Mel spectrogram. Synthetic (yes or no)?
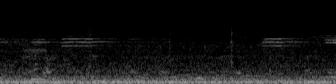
yes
